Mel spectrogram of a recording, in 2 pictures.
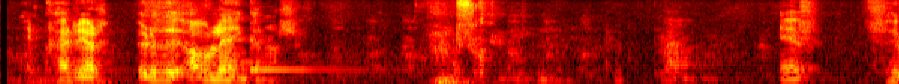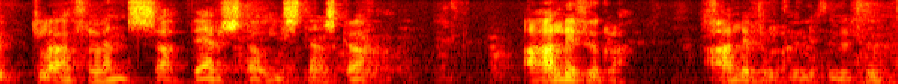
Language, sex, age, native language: Icelandic, male, 18-19, Icelandic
